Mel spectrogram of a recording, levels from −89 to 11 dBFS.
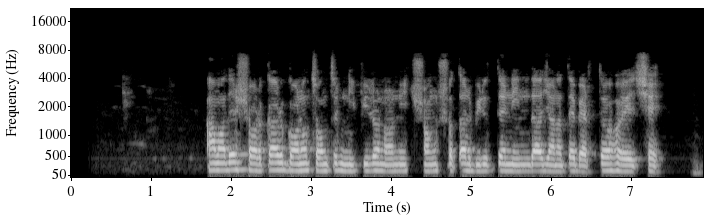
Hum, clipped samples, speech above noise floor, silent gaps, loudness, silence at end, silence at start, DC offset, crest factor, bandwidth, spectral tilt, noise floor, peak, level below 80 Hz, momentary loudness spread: none; under 0.1%; 46 dB; none; -14 LUFS; 0.05 s; 1.7 s; under 0.1%; 14 dB; 7.6 kHz; -7 dB/octave; -60 dBFS; -2 dBFS; -56 dBFS; 6 LU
